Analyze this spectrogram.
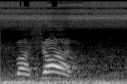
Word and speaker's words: Bashan: And I will bring Israel again to his habitation, and he shall feed on Carmel and how do you say Bashan? Bashan.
